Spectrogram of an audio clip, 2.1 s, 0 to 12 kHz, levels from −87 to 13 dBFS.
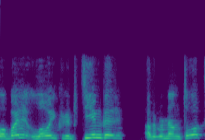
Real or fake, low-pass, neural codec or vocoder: fake; 7.2 kHz; codec, 16 kHz, 1 kbps, X-Codec, HuBERT features, trained on balanced general audio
